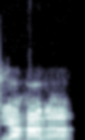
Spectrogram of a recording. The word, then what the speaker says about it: Johanna: is spelled exactly the same as yours it's Yanna is that the correct pronunciation yes okay great but I like to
